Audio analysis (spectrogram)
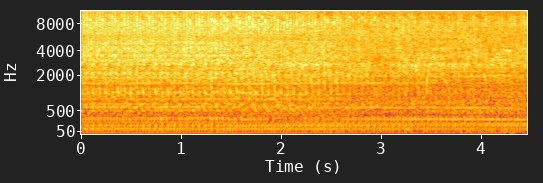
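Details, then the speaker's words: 2008 Toyota Vios automatic, idling: smooth, steady idle with an even pulse and no knocks, misfires or hunting; seller says no smoke and it runs smooth and steady; normal idle. "เครื่องไม่มีไอมีควันนะครับเดินเรียบนิ่งๆนะครับ"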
